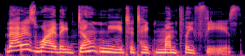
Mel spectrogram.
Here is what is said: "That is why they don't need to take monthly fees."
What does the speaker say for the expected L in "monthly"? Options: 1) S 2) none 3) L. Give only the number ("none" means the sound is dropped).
3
